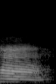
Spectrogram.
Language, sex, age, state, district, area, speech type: Bengali, male, 45-60, West Bengal, Bankura, urban, conversation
